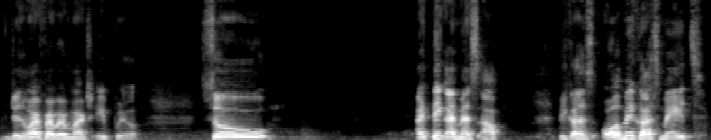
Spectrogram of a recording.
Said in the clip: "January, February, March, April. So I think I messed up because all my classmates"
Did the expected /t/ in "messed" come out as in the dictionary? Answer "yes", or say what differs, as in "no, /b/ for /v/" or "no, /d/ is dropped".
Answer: no, /t/ is dropped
